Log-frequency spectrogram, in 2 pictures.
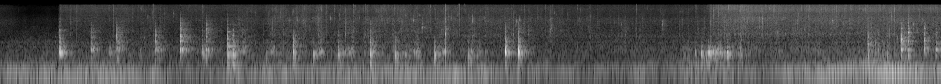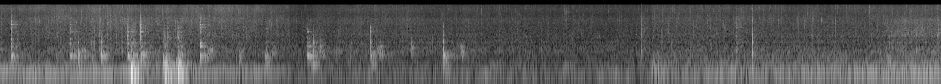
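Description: Garlic cloves frying in hot oil in a nonstick wok, crackling and popping. About ten seconds in, sliced red onions go in, the frying turns into a fuller, steadier sizzle, and the pan is stirred, with a few knocks.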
